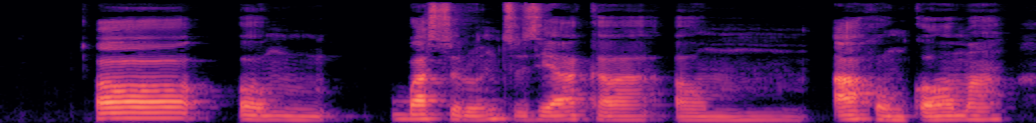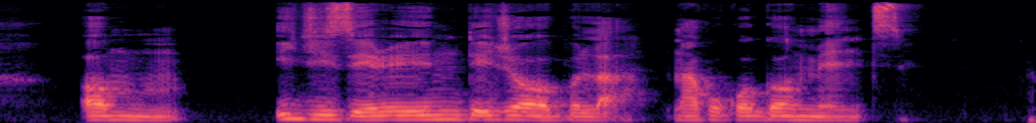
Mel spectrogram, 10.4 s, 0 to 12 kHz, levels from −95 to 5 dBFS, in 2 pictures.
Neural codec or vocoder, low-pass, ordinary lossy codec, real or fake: none; 10.8 kHz; MP3, 64 kbps; real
